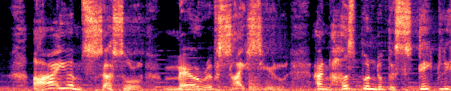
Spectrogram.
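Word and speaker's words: Cyseal: husband of the stately Cecilia. I've been the mayor here for decades, and I'm quite eager to see Sicil through these difficult times. Yes, very difficult times indeed. So it's pronounced Sicil, not Cecil.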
